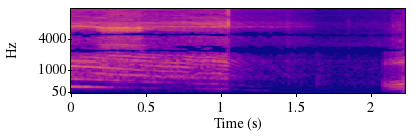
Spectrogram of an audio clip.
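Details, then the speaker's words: 120 V AC motor on a homemade 8-bit speed controller with reed relays driven by shift registers: hum wavers unevenly, drops out about a second, then surges back; failing relays make speed uneven. "a shitty speed controller that doesn't work very well because the relays fail"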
